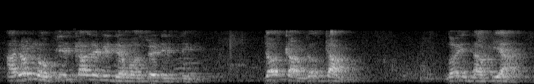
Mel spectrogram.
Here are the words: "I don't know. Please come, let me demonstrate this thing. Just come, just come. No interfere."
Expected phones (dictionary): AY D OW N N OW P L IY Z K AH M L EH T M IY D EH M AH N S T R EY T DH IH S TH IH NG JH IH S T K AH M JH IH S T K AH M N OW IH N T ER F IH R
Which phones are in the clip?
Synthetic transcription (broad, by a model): AY D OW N N OW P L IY S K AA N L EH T M IY D EH M AH N S T R EY T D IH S T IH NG JH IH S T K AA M JH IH S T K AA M N OW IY N T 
